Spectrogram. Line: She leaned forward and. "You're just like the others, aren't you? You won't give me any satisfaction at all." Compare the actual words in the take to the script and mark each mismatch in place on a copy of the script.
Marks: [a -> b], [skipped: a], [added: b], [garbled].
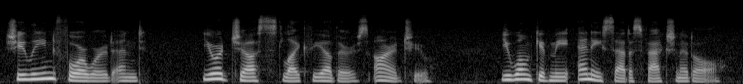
She leaned forward and. "You're just like the others, aren't you? You won't give me any satisfaction at all."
